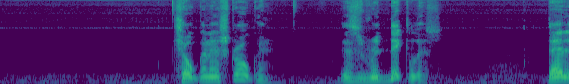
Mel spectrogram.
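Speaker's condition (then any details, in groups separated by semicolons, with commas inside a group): No condition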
